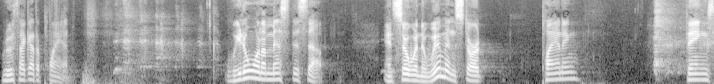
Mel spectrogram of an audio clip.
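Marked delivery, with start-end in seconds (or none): 0.0-4.1 laughing. Acted. Naomi scheming with a laugh.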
